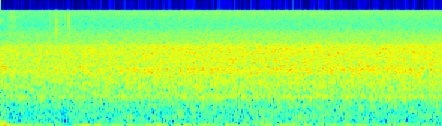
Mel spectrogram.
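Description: Steady hiss of background noise with no distinct events.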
